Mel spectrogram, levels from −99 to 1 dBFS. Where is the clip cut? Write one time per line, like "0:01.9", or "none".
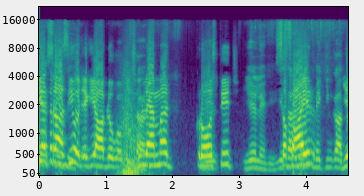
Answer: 0:01.3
